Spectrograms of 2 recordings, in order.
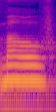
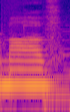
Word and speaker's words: mauve: and the golden Shimmer whether you call it move or mauve we're not going to argue about pronunciation but there's no arguing that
